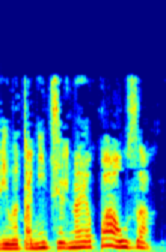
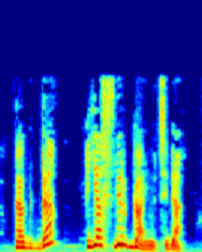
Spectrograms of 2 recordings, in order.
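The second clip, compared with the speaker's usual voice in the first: plain reading voice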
